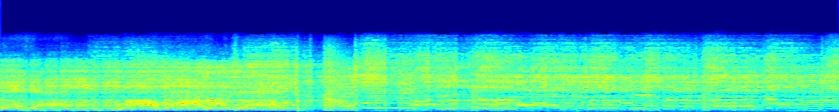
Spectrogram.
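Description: A live rock band playing loudly, led by strummed electric guitars. About three seconds in, the dense strumming thins and a sustained melodic line with bending notes comes forward.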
